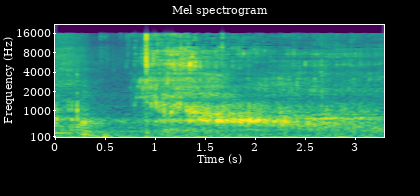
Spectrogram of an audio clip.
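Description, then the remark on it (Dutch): A short clink, then water pours steadily into a glass, a continuous splashing stream lasting a few seconds with no one speaking. “Ehm, even water pakken ondertussen.”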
